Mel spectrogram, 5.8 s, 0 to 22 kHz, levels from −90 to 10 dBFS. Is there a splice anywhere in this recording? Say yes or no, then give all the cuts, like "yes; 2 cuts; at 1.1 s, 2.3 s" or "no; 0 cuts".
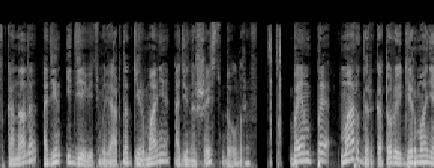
yes; 2 cuts; at 1.7 s, 2.9 s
